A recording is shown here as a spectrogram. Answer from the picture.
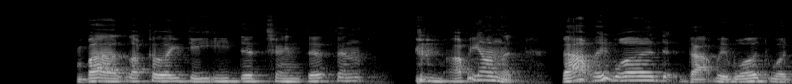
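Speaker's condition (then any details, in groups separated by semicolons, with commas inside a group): Cerebral palsy; affects speech a bit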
